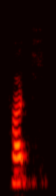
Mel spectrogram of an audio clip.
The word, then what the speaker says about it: touch: Just like in the word touch, we have the which is a short U sound, but we have OU together.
